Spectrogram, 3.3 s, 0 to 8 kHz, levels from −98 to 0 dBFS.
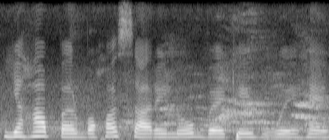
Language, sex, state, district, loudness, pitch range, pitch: Hindi, female, Madhya Pradesh, Katni, -17 LUFS, 195-230 Hz, 210 Hz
